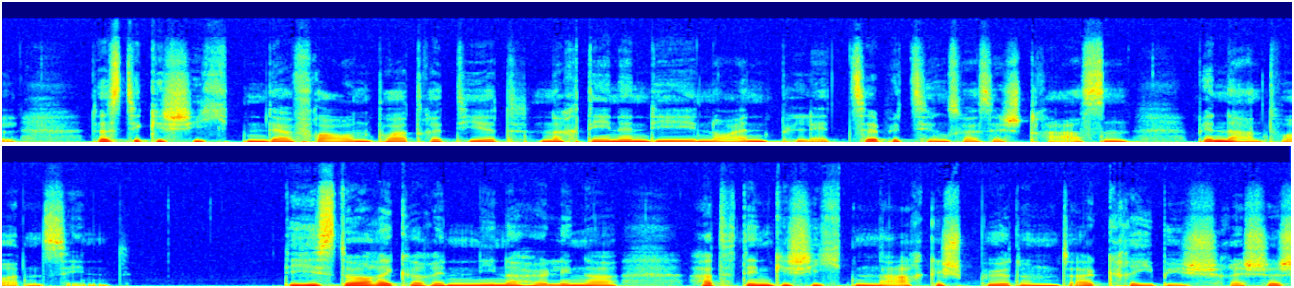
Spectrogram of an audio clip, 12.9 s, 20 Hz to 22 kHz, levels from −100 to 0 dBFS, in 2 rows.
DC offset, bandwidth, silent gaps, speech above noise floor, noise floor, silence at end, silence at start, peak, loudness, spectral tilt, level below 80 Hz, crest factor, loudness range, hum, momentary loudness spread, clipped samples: under 0.1%; 16 kHz; none; 36 dB; -59 dBFS; 0 s; 0 s; -6 dBFS; -23 LUFS; -6 dB/octave; -44 dBFS; 18 dB; 5 LU; none; 12 LU; under 0.1%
